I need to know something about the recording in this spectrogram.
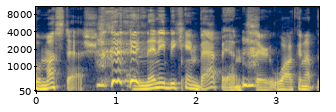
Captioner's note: laughs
